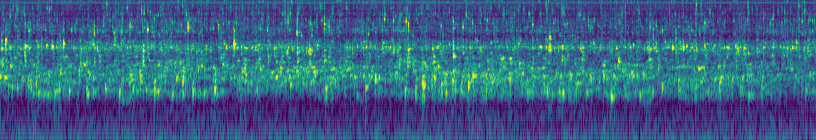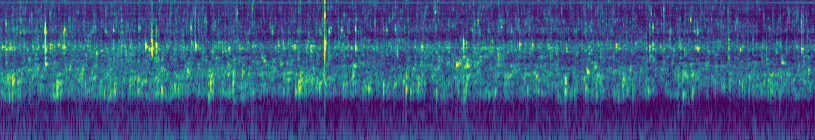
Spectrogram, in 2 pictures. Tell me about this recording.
The WaterShed - an ecologically designed, experimental station for climate-focused residencies and Cape Farewell's HQ in Dorset.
